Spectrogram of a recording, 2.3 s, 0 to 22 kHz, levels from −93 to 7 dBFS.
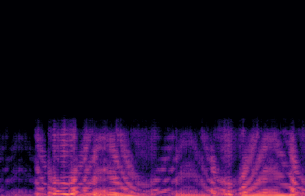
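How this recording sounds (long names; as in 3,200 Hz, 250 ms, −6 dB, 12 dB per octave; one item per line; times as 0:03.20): aliases and images of a low sample rate 1,200 Hz, jitter 0%
tremolo triangle 2.3 Hz, depth 50%
phaser sweep stages 8, 1.6 Hz, lowest notch 110–1,400 Hz
Speex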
